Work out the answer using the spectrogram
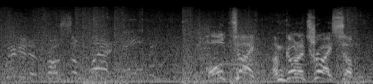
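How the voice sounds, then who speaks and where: An actor playing a working-class American cab driver in a crime game, wary but wry, with a streetwise, plain-spoken way of talking. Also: male voice, very high-pitched, big pitch swings, normal speed, gravelly, loud music behind the voice, full character voice. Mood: tense, focused. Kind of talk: cinematic game voice acting.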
